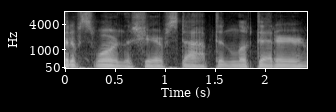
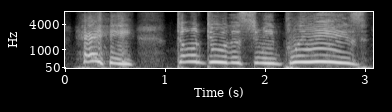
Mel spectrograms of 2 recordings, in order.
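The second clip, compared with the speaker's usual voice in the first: high, loud begging; pleading shout; 10 dB louder, slower than usual. A narrator's reading. Woman shouting at the men leaving her. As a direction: shout and plead not to be left. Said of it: "she shouted".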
